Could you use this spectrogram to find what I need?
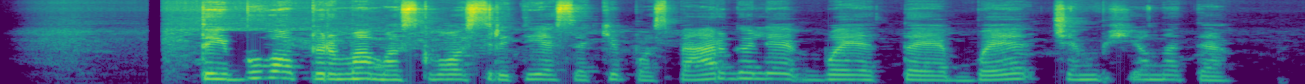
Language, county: Lithuanian, Alytus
